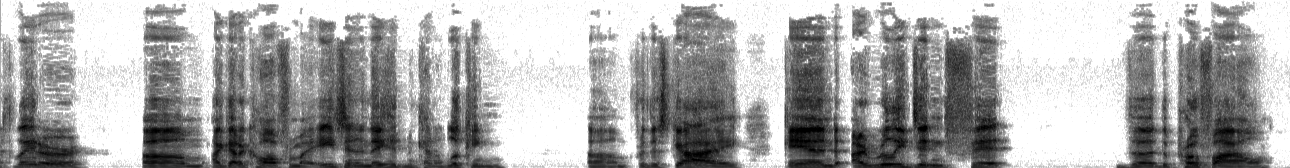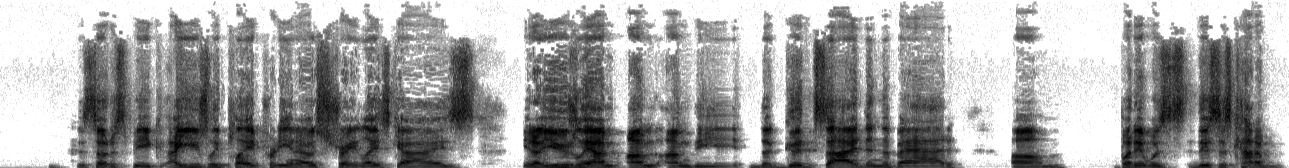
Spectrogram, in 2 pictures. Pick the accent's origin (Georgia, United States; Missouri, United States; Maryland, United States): Georgia, United States; South; I grew up in South Georgia, kind of in the middle of nowhere.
